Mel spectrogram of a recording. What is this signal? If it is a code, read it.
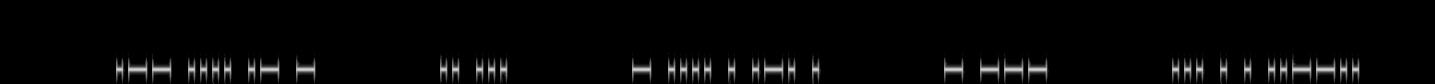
Morse code, heard as a keyed tone, about 21 wpm, 700 Hz. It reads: WHAT IS THERE TO SEE?
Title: 3x Word-Spacing - Sentences from Top 100 Words - 20wpm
